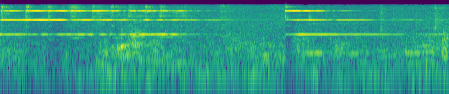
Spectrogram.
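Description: Buddhist ritual bell struck and left ringing with a clear, high, steady tone. The earlier ring fades out in the first second, and the bell is struck again about three seconds in, marking the start of the recitation of the Buddha's name.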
